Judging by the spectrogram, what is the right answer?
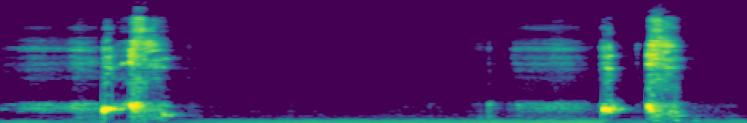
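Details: Strong sneezes with attempted holdbacks from a person with relentless allergies: two forceful sneezes, each with an audible indrawn breath before a sharp explosive burst, separated by a quiet pause.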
